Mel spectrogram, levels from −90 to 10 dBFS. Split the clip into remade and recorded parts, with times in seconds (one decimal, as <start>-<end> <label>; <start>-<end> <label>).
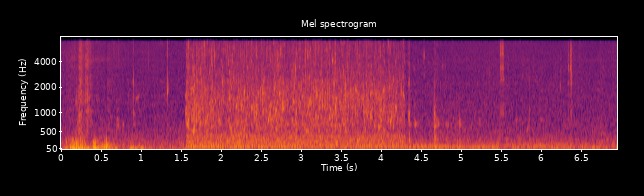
0.0-1.3 remade; 1.3-4.7 recorded; 4.7-7.0 remade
